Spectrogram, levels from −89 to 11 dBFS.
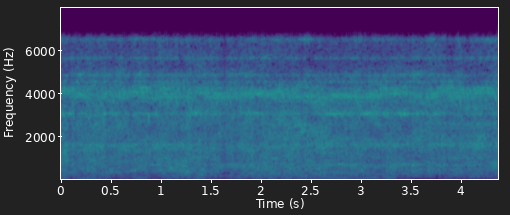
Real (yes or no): no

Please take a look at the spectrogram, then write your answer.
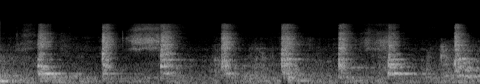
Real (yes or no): no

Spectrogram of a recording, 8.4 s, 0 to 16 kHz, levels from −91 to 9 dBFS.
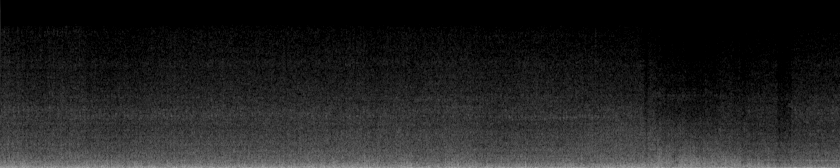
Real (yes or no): yes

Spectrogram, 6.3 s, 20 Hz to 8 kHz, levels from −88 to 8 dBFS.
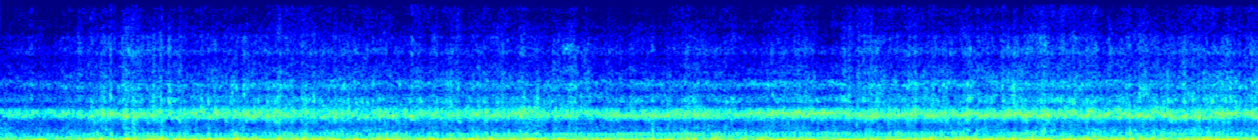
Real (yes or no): no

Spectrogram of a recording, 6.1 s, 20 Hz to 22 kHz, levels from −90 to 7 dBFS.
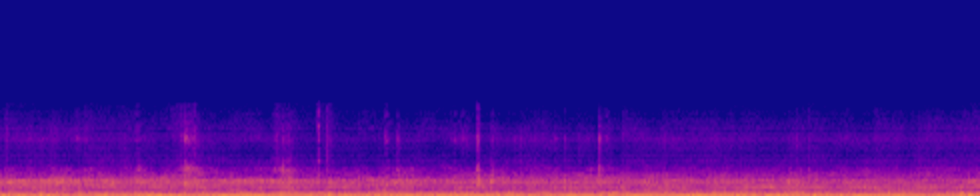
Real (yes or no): no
